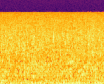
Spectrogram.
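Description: Steady splashing of fountain water jets, heard as an even hiss.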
